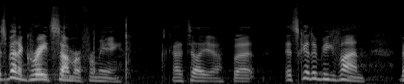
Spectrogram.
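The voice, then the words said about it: Soft, out-of-practice voice. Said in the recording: “my voice is a little soft”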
